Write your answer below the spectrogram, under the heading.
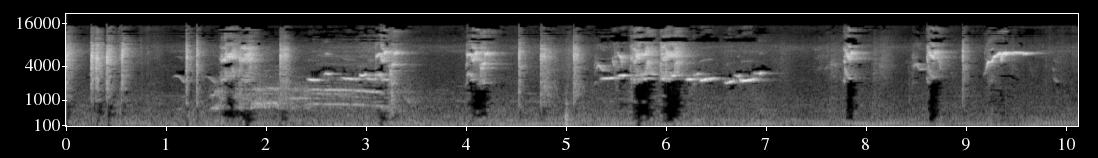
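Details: Singing White-rumped shama, a kept bird from Aceh, mixing harsh squawky bursts, sharp clicks and quick rising and falling whistled notes in a rich, rapid phrase.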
